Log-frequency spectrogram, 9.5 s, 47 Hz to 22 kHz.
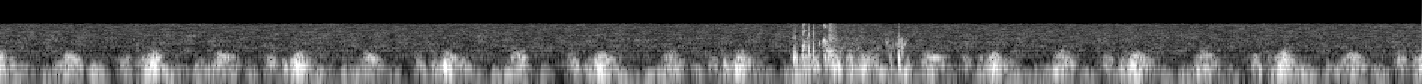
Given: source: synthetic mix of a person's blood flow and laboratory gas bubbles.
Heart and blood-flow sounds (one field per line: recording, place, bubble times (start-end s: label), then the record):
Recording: Doppler ultrasound of blood flow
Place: precordium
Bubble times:
5.26-6.06 s: bubbles
From the record:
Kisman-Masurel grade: 213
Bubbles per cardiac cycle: several, 3 to 8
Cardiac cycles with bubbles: 1 to 10%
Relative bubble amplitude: loud (0.450 to 0.775)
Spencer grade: 1 (occasional bubble signal discernible with the cardiac motion signal, with majority of cardiac periods free of bubbles)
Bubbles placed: only in the low amplitude regions of the cardiac cycle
